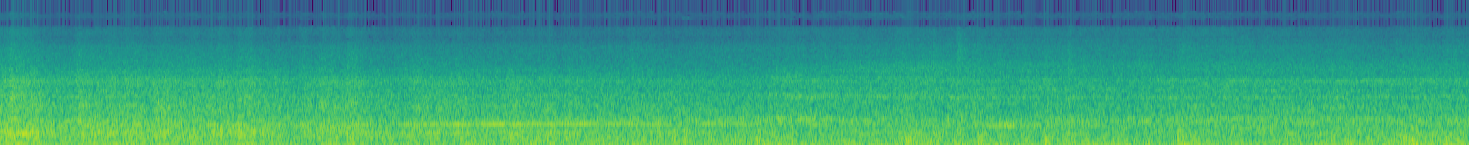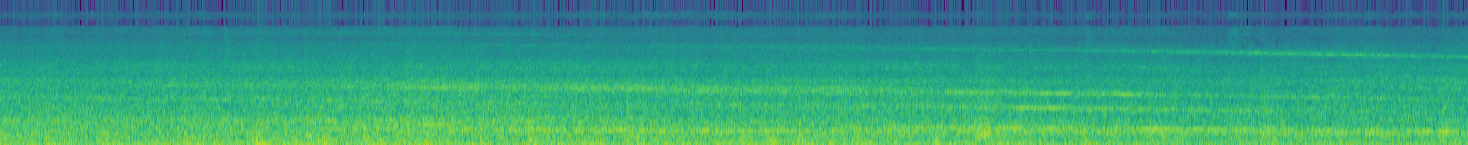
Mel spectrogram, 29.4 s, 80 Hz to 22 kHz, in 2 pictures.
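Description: Running noise heard inside a Tokyu 5050 series commuter car in a tunnel: a steady loud rumble of wheels on rail, with the Hitachi IGBT-VVVF drive's traction-motor tones sliding slowly down in pitch through the second half as the train slows.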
